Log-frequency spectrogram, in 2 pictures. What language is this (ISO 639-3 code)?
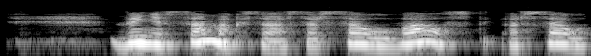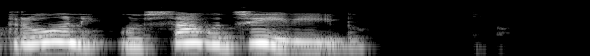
lav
